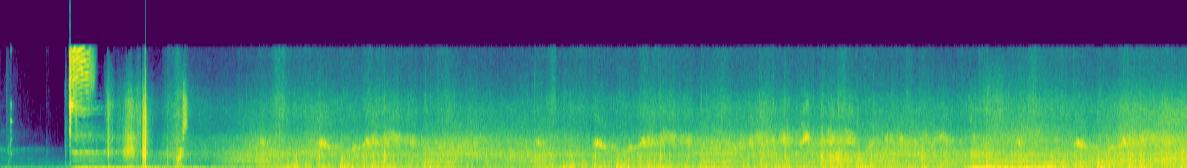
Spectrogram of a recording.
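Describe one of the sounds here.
Wind rushes steadily past while flying.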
